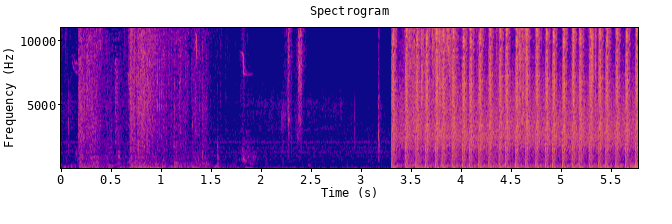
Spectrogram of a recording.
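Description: Burst rifle gunfire in Fortnite erupts partway through as a loud, rapid, evenly spaced string of close shots, following quieter game noise and scattered sounds.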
